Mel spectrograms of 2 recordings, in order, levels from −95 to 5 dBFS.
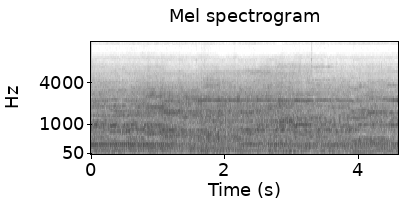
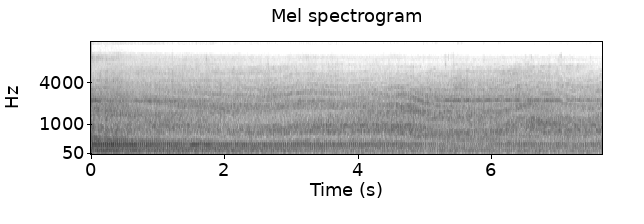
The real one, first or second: second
